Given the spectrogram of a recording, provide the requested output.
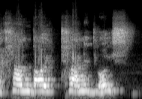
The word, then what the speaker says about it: Llanidloes: But anyway, okay, the Llanidloes is, I've put it as clan, because double L in Welsh, for anyone who doesn't know, is pronounced like a clan.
